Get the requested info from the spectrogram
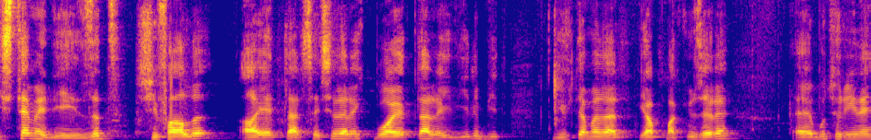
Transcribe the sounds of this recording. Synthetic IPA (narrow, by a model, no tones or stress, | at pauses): ist̪ʰe̞me̞d̪iːzɯt̪ʃifaːlˠɯ | aːjɛt̪ʰlʲæɾse̞t͡ʃʰilʲeɾɛc̚buaːjɛt̪lʲæɾlʲɛilʲɟilʲibiɾ | jyclʲe̞me̞lʲæɾjapmakyze̞ɾɛ | but̪ʰyɾjinɛ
